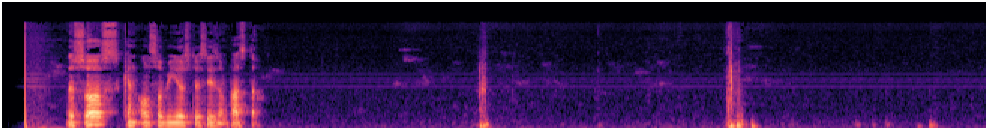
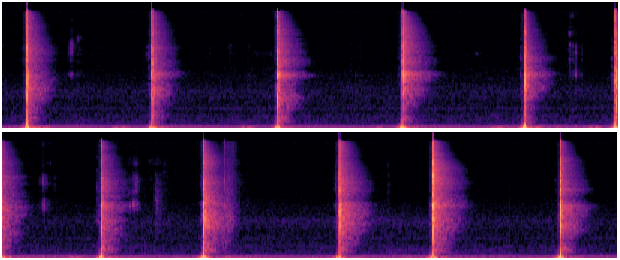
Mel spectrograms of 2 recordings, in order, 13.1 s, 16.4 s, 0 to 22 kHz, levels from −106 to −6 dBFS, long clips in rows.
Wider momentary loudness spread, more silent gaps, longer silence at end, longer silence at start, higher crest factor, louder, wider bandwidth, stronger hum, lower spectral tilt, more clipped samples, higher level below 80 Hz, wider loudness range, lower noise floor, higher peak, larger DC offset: first, 24 LU vs 21 LU; neither; about the same, 0.7 s vs 0.65 s; first, 0.85 s vs 0.3 s; second, 26 dB vs 32 dB; about the same, -24 LUFS vs -26 LUFS; second, 11.5 kHz vs 16 kHz; neither; first, -6.5 dB/octave vs -1 dB/octave; neither; about the same, -44 dBFS vs -40 dBFS; first, 23 LU vs 5 LU; first, -73 dBFS vs -68 dBFS; about the same, -2 dBFS vs 0 dBFS; neither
